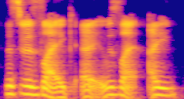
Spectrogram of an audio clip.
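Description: Husky-voiced woman chatting casually. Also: low voice, sing-song, normal speed, a bit bright. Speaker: podcast co-host. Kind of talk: casual chat about fan fiction audio readings.

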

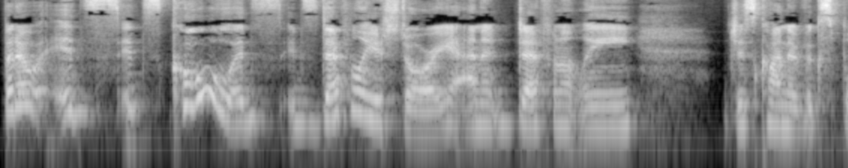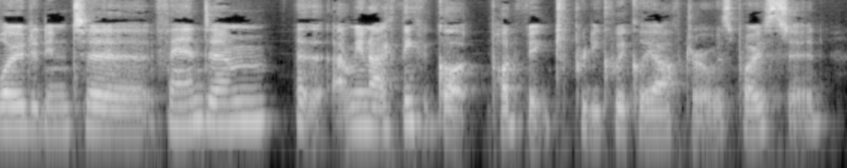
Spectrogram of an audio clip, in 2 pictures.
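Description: A woman's voice: mid-range voice, animated, normal speed, breathy edge. A woman co-hosting a podcast, talking in a casual conversational way. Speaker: podcast co-host.

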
